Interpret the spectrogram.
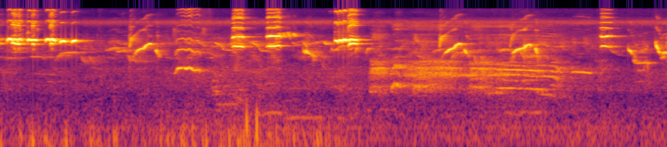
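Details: Song of an Oriental magpie-robin rich in cricket mimicry: rapid high chirps and twittering, a stretch of dense buzzy trilling, then scattered sharp notes; faint rustling clicks early on.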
